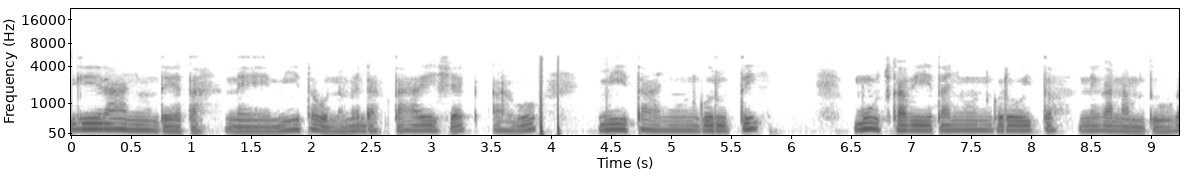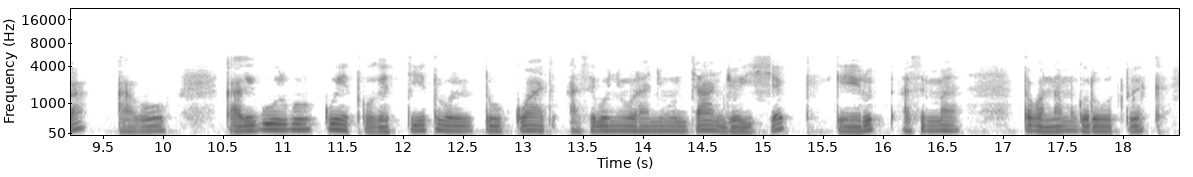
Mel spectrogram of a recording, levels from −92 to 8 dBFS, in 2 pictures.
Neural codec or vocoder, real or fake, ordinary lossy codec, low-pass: none; real; MP3, 32 kbps; 5.4 kHz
